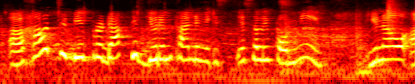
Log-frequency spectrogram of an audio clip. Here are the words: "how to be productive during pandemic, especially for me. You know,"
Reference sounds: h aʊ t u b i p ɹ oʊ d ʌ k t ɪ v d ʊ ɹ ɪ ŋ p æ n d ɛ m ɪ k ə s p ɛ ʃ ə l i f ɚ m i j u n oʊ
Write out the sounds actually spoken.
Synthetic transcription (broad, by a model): h aʊ t u b i p ɹ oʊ d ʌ k t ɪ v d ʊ ɹ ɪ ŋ p æ n d ɛ m ɪ k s ɛ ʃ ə l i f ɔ m i j u n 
